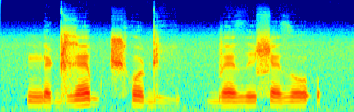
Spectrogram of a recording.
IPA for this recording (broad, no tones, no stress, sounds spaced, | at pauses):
ŋ ɛ ɖ ɣ ɛ b t͡ʃʰ o ɖ i̤ | b ɛ ð i ɬ ɛ ð o ʔ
